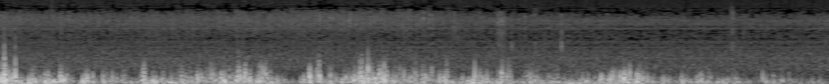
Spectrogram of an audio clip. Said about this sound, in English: The wind's picking up.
